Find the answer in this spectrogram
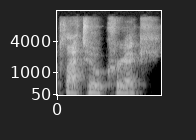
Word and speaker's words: Plateau Creek: And if you've got Western Slope listeners, then Plateau Creek is how you say it.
